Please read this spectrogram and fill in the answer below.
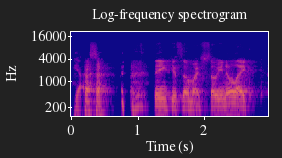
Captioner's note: laughing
